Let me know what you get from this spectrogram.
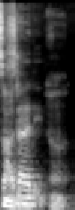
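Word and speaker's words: sardine: സാഡിൻ സാഡീൻ സാഡീൻ സാഡിൻ സാരിൻ സാരി ടിന്നിൽ എഴുതുന്നത് എന്ന് ഓർത്താൽ മതി സാഡിൻ ആർ ഉണ്ടാകും പക്ഷെ ഉച്ചാരണത്തിൽ ആറില്ല സാരിൻ എന്ന് പറയുള്ളൂ സാരിൻ സാരിൻ ഓക്കേ അപ്പൊ സാഡ് ആയിട്ടുള്ള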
